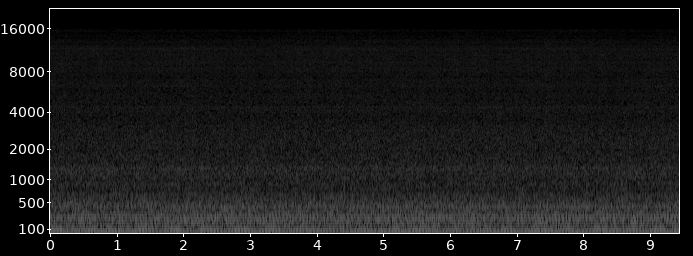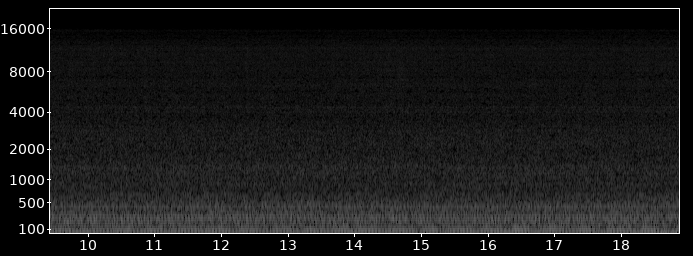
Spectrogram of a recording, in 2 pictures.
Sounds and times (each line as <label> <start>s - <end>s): vintage air conditioner 0.0s - 18.8s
